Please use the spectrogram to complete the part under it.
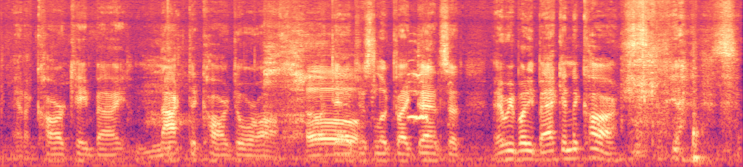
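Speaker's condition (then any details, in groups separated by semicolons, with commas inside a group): No condition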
